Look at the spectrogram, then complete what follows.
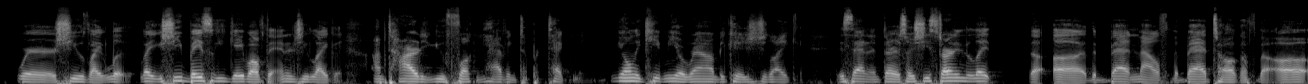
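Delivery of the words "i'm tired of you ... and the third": ordinary delivery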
